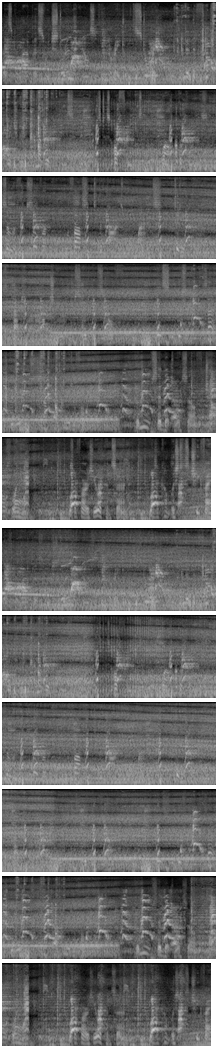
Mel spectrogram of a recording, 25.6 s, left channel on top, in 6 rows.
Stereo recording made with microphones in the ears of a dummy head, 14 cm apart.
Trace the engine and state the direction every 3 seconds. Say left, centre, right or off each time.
right, right, right, right, right, centre, left, left, left.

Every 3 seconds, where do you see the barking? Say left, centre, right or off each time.
right, centre, centre, right, right, right, right, right, right.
